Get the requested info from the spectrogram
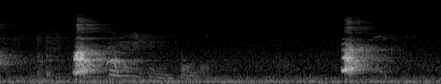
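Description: A small Pomeranian barking: two short, sharp yaps, one about a second in and one near the end.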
